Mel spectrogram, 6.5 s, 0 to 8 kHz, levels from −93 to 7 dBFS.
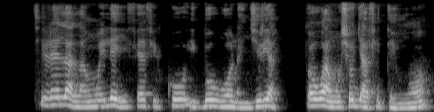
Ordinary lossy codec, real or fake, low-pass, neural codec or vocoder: none; real; 7.2 kHz; none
